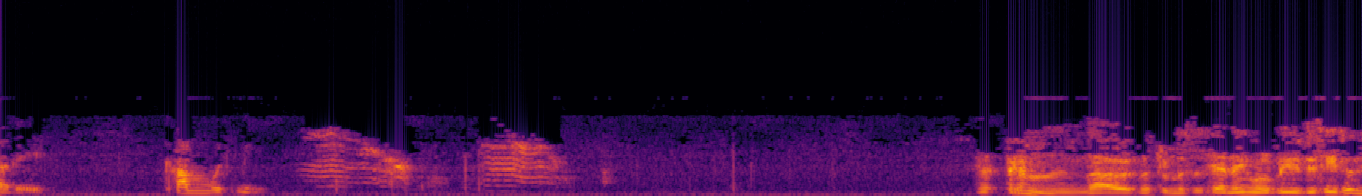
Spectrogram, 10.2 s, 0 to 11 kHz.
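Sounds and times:
speech: 0:00.0 - 0:00.4, 0:01.2 - 0:02.1, 0:07.3 - 0:10.2
steady low hum: 0:00.0 - 0:10.2
cat meowing: 0:02.2 - 0:04.7.

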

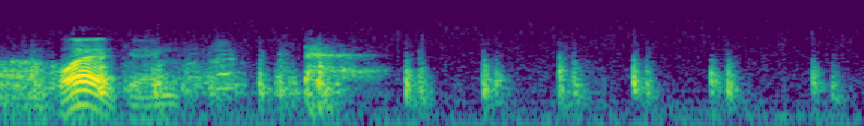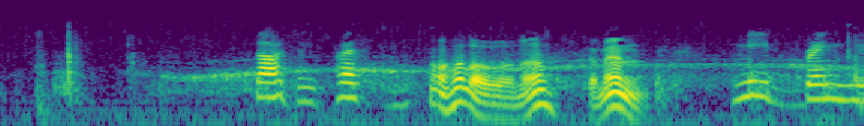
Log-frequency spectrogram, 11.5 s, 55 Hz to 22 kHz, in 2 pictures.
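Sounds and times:
speech: 0:00.4 - 0:02.4, 0:07.5 - 0:11.5
soft hesitant knocking on wooden office door in police barracks: 0:01.7 - 0:06.3.

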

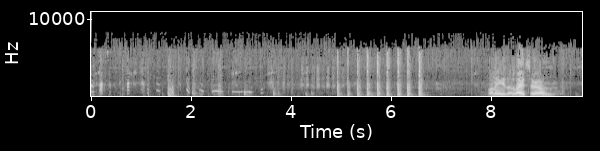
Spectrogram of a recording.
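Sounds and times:
dog whining: 0:01.2 - 0:05.2
dog panting: 0:01.9 - 0:05.6
speech: 0:08.4 - 0:09.4.

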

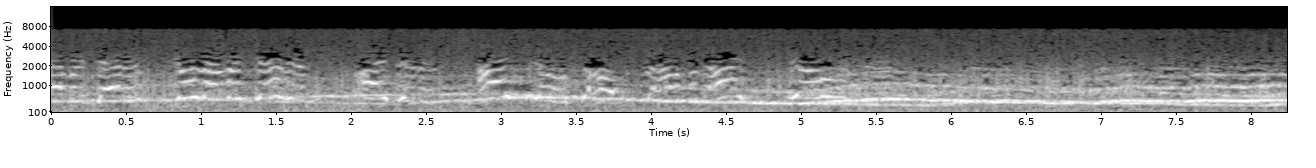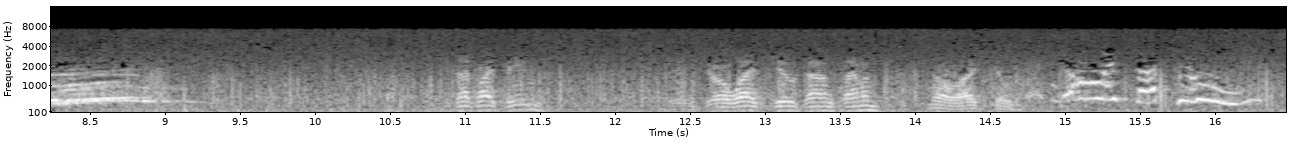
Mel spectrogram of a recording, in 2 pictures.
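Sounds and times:
police siren wailing: 0:00.0 - 0:09.4
speech: 0:13.0 - 0:16.4.

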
